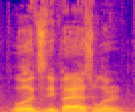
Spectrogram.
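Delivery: put-on Eastern European accent. Acting out a doorman at a secret back room: eastern european accent. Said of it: "a Eastern European accent says".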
